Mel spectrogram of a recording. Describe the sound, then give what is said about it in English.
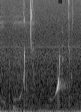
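A voice imitates water dripping with mouth clicks: two rising, hollow plinks about half a second apart, quiet, with no talking in between. “Love the drip. Yeah. Drip, drip, drip, drip, drip.”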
